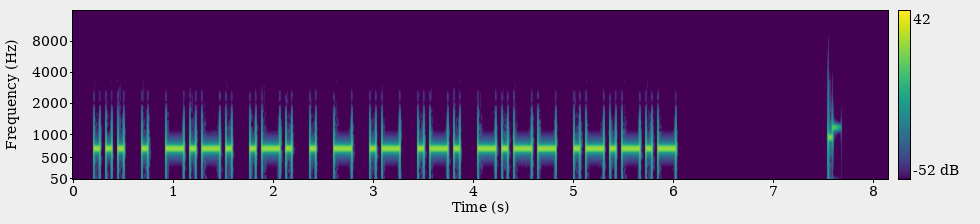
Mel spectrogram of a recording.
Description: Morse code, heard as a keyed tone, about 20 wpm, 700 Hz. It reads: SECRETARY.
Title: Sentences from Top 1300 Words 20wpm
